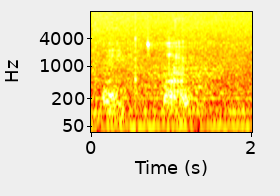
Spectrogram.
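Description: A quiet pause in the commentary with only faint room tone, and a soft murmured "yeah" from a commentator about a second in.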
